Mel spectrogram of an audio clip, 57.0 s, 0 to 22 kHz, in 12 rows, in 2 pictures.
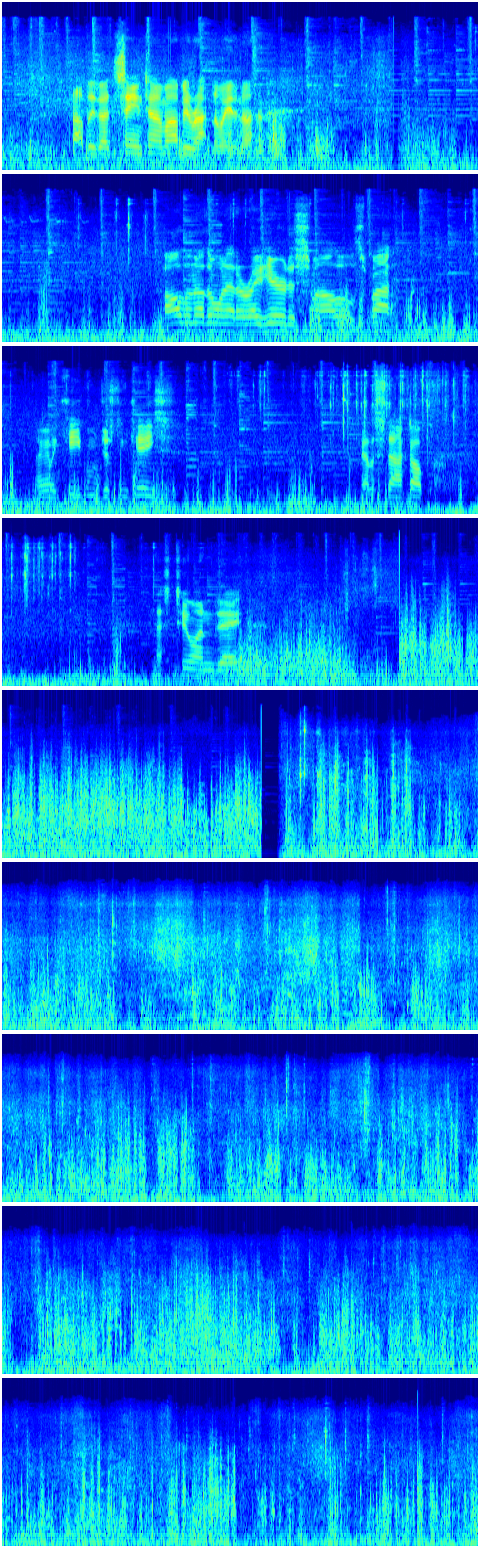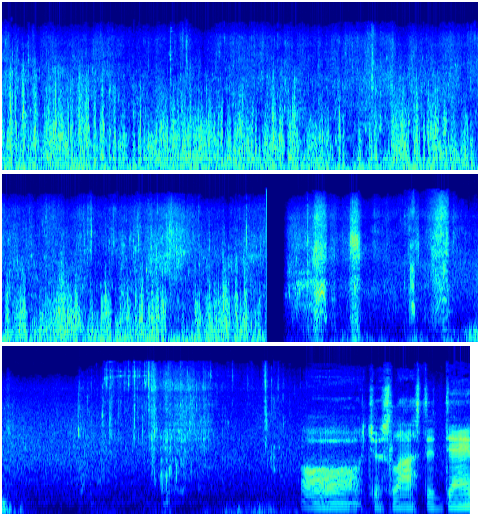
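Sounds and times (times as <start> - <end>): wind buffeting microphone: 0.0 - 52.7, 53.4 - 56.2
water slapping against raft: 21.8 - 55.4.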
